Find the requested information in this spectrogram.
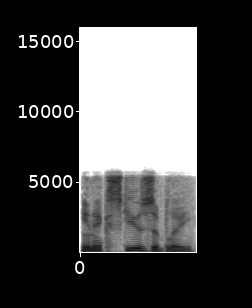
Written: inexcusably

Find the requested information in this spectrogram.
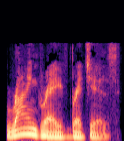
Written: rhinegrave breeches

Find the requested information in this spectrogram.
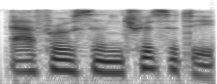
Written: Afrocentricity

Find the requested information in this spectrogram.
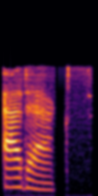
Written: addax

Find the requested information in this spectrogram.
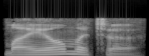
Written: myomata

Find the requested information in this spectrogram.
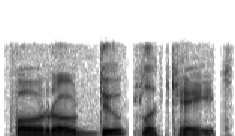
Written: photoduplicate

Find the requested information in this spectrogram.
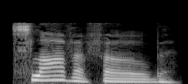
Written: slavophobe

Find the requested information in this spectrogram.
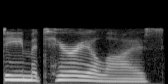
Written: dematerialize

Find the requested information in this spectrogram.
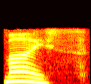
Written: mice

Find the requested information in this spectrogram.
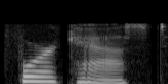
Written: forecast

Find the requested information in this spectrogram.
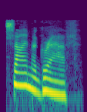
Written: cymograph

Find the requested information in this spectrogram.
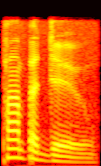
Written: Pompidou

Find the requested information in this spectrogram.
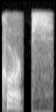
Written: corpse

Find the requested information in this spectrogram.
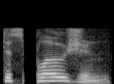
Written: displosion

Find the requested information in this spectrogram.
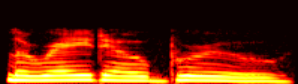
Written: Laredo Bru

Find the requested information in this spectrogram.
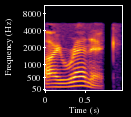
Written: irenic

